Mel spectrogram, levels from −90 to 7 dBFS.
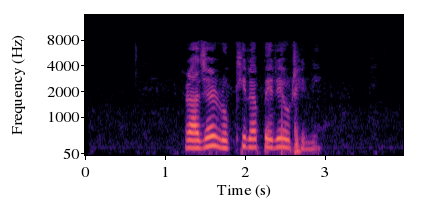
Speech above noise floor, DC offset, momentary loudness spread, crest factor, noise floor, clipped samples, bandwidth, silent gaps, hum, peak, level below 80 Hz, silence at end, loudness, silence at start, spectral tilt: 47 dB; under 0.1%; 14 LU; 18 dB; -72 dBFS; under 0.1%; 8 kHz; none; none; -10 dBFS; -54 dBFS; 1.05 s; -26 LUFS; 1.25 s; -6.5 dB/octave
